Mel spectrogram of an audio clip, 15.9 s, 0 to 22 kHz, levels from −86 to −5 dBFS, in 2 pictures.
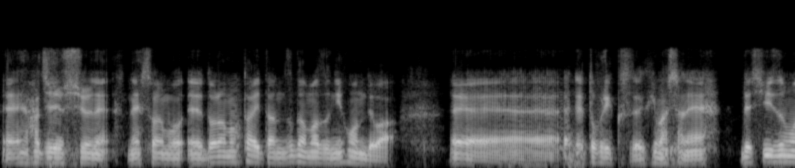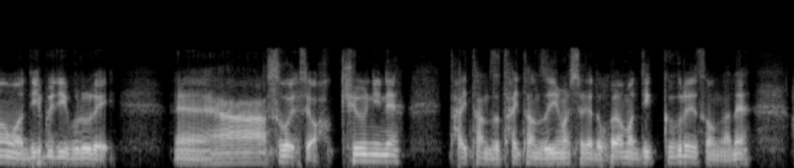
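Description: Speex codec coding runs through the whole speech clip, and its damage is plainly audible: a hoarse, grainy CELP texture from too few bits for the excitation, consistent with a bitrate around 20 kbps.

VoIP packet loss concealed by the speech codec occurs at 0.51–0.63, 2.31–2.45, 4.05–4.10, 5.59–5.84, 8.29–8.43, 10.89–10.97 and 13.97–14.08 s. The decoder extends the last pitch and filter, so each gap smears into a buzzy tone or coloured noise that fades. The sound stays weak briefly after recovery. The gaps suggest losses of one to six 20 ms frames, with 5.59 s scattered in short runs.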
